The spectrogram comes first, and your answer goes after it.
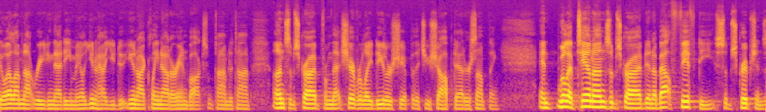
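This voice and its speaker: A man's voice: mid-range voice, darkish tone. A middle-aged man giving an informal, folksy, self-deprecating presentation to an audience. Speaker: conference speaker, honey farm business owner. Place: large auditorium stage, indoors. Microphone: handheld microphone through PA, recorded from audience camera. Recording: hall reverb from stage sound system.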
